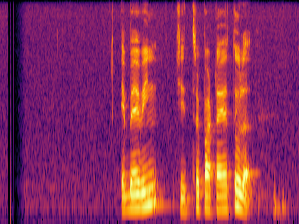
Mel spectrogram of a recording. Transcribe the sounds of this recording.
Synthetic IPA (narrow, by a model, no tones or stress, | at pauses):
ebæʋint͡ʃit̪rəpaʈəjət̪ulə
